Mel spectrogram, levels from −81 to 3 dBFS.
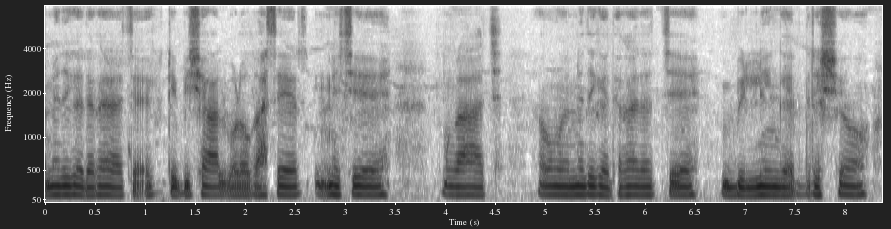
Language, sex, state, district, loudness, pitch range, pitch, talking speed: Bengali, male, Assam, Hailakandi, -15 LUFS, 120-130 Hz, 125 Hz, 105 wpm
